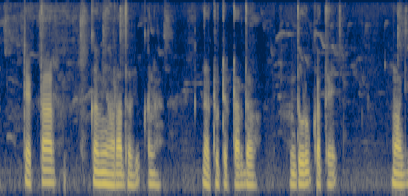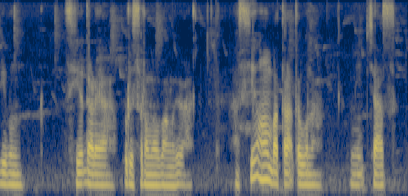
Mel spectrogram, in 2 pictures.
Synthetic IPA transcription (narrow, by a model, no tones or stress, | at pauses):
ʈɛk̚ʈaɾ | kəmiɦɔɾad̪ɔujuʔkana | ləʈuʈɛk̚ʈaɾd̪ɔ | d̪uɽuʔ̚kat̪ɛc̚ | mɔ̃d͡ʒɡibun | sijəd̪aɽɛjapuɾisɔɾɔmɔbaŋujuʔa | əsijəʔhɔ̃bat̪aɾa̰ʔt̪ɛbuna | mic̚t͡ʃas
